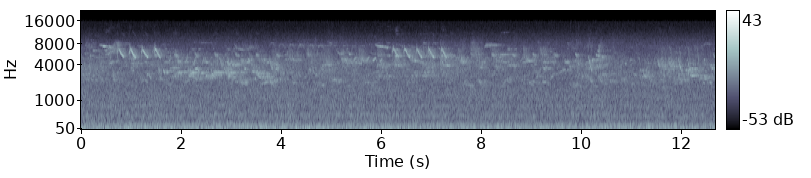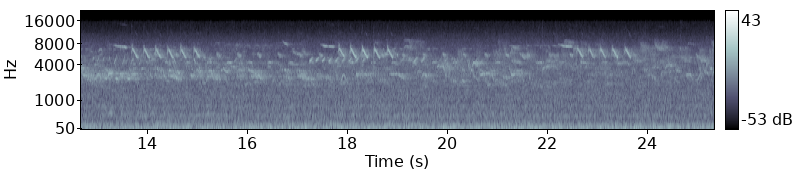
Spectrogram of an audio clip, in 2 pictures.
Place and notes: Early morning in the garden on the slopes of Jizera Mountains.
